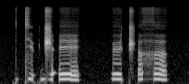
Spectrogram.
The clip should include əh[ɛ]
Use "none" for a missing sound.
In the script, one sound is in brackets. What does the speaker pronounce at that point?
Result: ə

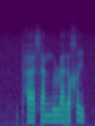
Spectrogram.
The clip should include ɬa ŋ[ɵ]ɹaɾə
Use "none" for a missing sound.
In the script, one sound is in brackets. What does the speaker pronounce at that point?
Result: ɵ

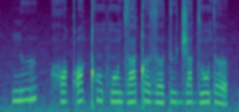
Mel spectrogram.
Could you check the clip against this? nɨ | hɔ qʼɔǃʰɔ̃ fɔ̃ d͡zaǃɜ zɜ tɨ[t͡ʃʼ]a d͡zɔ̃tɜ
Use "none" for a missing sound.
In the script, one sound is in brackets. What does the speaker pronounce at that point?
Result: d͡ʒ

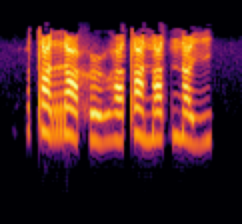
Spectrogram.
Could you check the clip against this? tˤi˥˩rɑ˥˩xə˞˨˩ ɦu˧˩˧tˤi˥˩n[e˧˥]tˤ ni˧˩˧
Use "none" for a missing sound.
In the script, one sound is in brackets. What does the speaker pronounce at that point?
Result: e˧˥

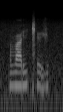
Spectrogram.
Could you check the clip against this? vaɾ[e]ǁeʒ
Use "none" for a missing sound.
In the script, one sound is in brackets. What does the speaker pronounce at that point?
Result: i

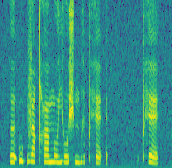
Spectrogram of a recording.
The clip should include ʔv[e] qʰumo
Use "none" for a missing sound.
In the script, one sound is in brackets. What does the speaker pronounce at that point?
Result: e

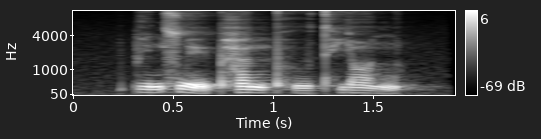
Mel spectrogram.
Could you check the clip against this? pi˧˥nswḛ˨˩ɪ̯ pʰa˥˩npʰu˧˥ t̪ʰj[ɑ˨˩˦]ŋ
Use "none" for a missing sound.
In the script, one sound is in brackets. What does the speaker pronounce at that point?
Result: ɑ˥˩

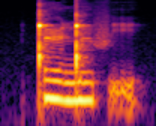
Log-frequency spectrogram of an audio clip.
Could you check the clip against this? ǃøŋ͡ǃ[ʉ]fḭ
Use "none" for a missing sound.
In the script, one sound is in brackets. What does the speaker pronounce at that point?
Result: ʉ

